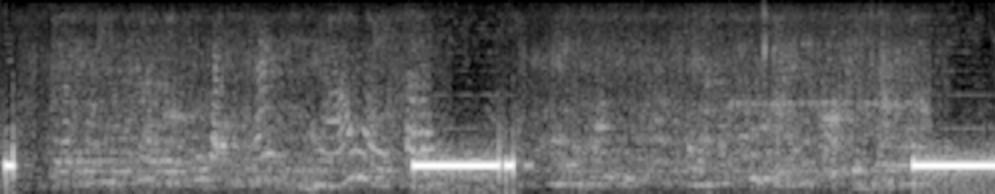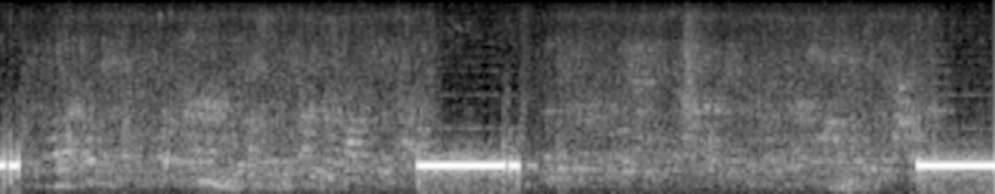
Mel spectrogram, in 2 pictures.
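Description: A phone line rings with no answer: a steady mid-pitched ringback tone sounds for about a second every five seconds, four times, over a muffled, continuous background of voices or music.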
